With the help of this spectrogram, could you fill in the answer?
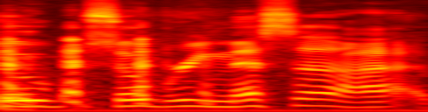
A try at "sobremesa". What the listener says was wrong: You have to roll your R's.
